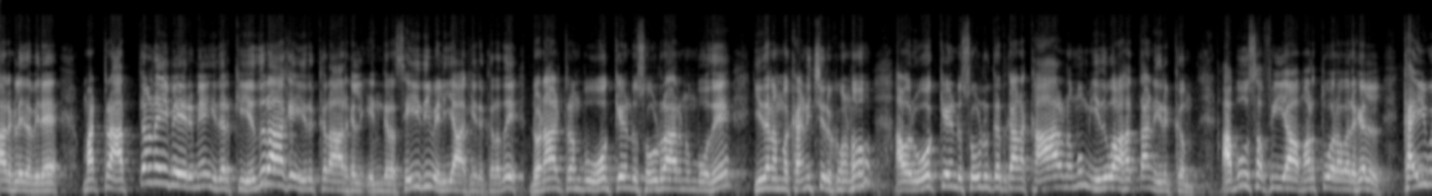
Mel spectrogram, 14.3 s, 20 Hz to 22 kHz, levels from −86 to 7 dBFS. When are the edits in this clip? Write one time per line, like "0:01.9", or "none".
0:05.2
0:12.0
